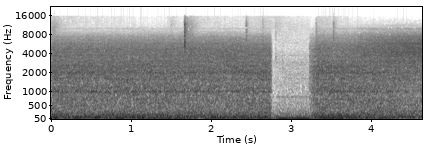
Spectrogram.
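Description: An airliner in a flight simulator video game takes off down a long runway in Peru. A loud, steady engine roar with wide rushing noise fills the scene, briefly dipping partway before surging back.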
